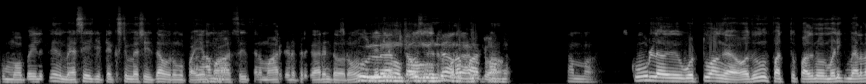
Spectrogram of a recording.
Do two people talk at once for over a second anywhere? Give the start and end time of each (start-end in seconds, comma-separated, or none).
3.4-5.0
